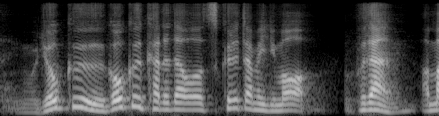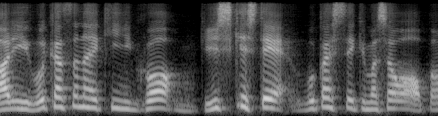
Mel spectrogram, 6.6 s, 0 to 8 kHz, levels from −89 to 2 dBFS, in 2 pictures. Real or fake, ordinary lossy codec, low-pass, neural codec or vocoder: fake; none; 7.2 kHz; codec, 16 kHz, 0.3 kbps, FocalCodec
